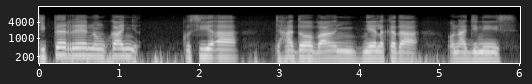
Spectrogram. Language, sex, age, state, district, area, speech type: Santali, male, 18-30, West Bengal, Purulia, rural, spontaneous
